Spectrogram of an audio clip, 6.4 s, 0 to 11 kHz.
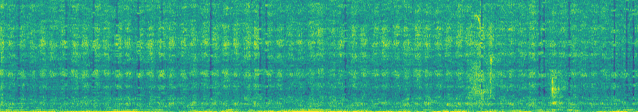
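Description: Caran d'Ache Luminance 801 Buff Titanium coloured pencil shading back and forth on paper, a soft, uneven scratching with a louder stretch about three seconds in.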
